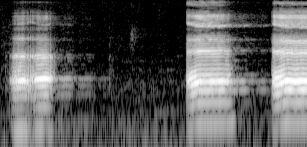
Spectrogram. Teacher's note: bercampurnya antara fathah dengan kasrah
